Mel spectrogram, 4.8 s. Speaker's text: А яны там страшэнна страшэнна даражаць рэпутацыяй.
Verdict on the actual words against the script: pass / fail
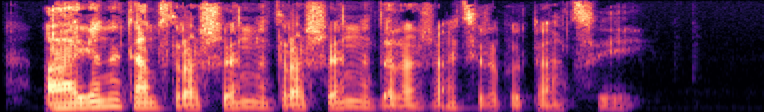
pass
